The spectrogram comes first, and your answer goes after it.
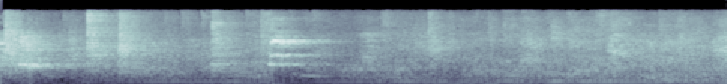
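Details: An English bulldog lets out a few sharp, high-pitched yelps and squeaky cries, bunched near the start and middle, then quieter rustling with a faint low hum.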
